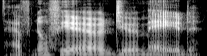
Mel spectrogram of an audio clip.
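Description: A swaggering pirate captain, voiced by a male reader speaks in crisp, archaic, self-assured phrases. His voice is deep and gravelly, with an easy, unhurried confidence. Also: lively intonation, pushed and bright, exaggerated voice. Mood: gallant.

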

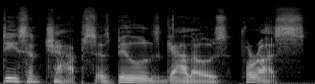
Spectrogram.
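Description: A man voicing a grim, shrewd pirate captain with rough rustic sea-dog speech in an audiobook. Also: rumbling low, big pitch swings, a little slow, a bit bright, voice pushed up, full character voice. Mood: thoughtful, cynical.

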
